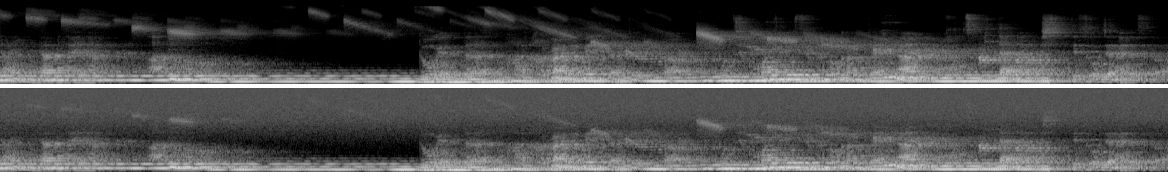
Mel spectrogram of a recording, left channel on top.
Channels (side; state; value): right; noise; hiss, 11 dB below the sound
